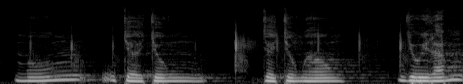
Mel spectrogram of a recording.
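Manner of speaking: slow, hoarse, raspy, ghostly eerie whisper. A narrator voices a creature whispering close to the narrator's ear, in a slow, hoarse ghostly whisper. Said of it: "thì thào với giọng khàn đặc, từ từ đầy ma quái".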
